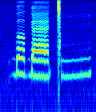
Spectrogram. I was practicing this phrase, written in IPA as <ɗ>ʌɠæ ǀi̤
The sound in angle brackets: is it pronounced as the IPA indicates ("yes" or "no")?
no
